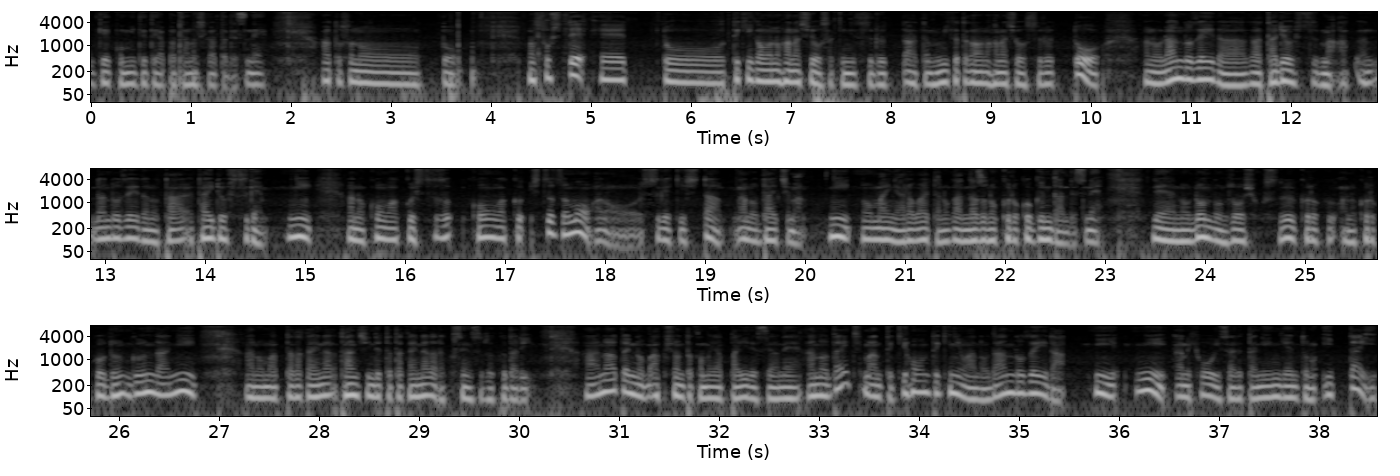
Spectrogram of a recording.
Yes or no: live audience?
no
